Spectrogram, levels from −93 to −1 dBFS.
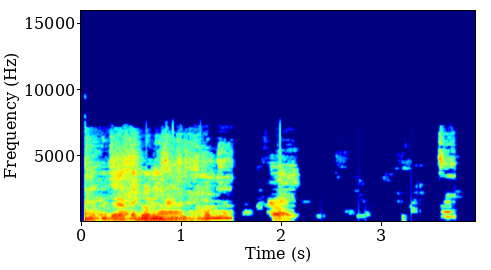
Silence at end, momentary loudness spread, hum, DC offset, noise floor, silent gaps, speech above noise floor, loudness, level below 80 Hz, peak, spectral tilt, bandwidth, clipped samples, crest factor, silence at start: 0.2 s; 17 LU; none; under 0.1%; -57 dBFS; 2.29-2.34 s; 41 dB; -18 LUFS; -46 dBFS; 0 dBFS; -6 dB/octave; 7.6 kHz; under 0.1%; 20 dB; 0.05 s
